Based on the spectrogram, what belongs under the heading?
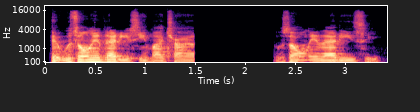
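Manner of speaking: soft, sighing priest. Acted. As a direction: say it like a weary old priest. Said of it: "he's like".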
